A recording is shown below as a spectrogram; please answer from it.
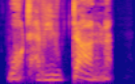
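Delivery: through clenched teeth. Narrating a story, a son questions his shouting father again, through clenched teeth. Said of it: "James repeated through clenched teeth".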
